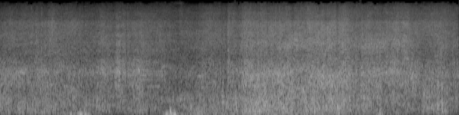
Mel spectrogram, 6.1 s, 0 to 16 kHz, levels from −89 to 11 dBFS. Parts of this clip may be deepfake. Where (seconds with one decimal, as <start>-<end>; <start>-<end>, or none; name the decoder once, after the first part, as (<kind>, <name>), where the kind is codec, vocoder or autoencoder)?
1.9-2.8 (codec, SNAC)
